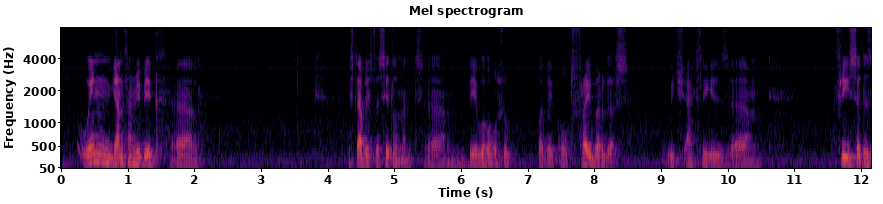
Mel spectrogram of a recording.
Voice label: South Africa natural conversation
